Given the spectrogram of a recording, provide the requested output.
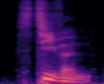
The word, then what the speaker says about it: Stephen: flash je crois Steven les Américains prononcent Stephen Steven aussi comme s'il y avait un V en tout cas nous on dit Stephen King on peut s'arrêter là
